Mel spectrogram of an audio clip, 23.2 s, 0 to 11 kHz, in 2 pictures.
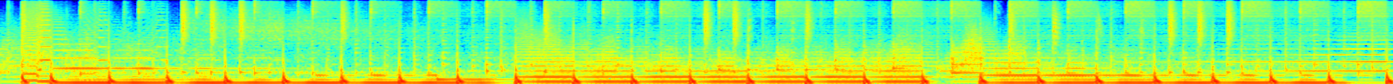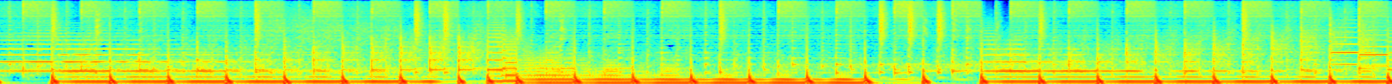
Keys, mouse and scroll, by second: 2.6 right click, 4.3 right click, 7.8 ctrl+t, 10.5 alt+shift+click.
